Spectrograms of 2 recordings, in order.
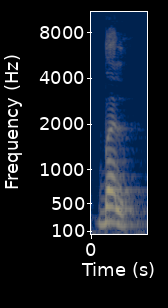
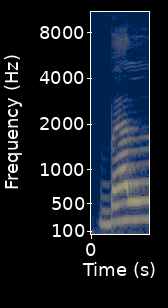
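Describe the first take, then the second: First: The final L is cut off abruptly. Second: The final L sound flows on briefly. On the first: The speaker calls it wrong. "tidak boleh" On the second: The speaker calls it right. "alirkan suara"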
